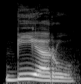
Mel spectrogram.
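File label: "биару", Komi, female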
